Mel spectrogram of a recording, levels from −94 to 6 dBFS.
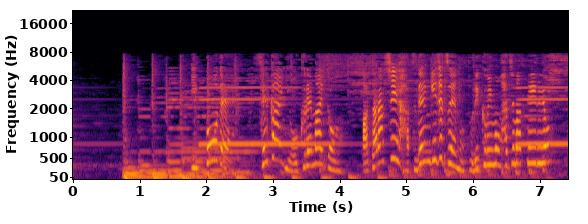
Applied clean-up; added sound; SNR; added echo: classical method log-MMSE.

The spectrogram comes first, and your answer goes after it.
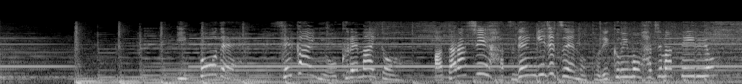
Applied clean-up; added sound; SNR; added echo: none; Wind instrument, woodwind instrument; 10 dB; none.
